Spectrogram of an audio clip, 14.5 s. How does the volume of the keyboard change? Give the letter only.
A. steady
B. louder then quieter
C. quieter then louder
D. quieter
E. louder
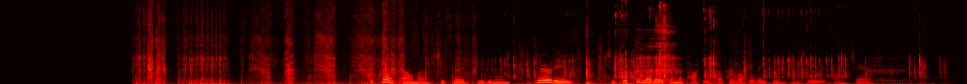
B.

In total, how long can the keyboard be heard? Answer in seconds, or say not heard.
7 s.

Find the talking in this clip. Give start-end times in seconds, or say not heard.
5.5-13.1.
